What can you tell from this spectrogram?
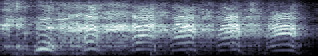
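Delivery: real high burst of giggling; helpless laugh. Real, not acted. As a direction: break up laughing mid-story. Cracking up mid-story.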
